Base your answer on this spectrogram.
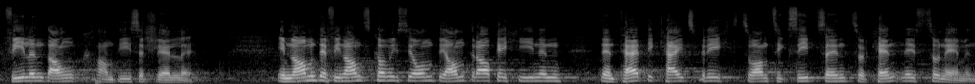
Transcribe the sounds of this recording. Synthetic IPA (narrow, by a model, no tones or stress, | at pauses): fiːləndaŋkʰɑndiːzəʃtɛlə̰ | ɪmnaːməndeːɐɾfinant͡skʰɔmɪsjoːnbəantɾaːɡ̥əɪçiːnənd̥eːntʰɛːtɪçkʰːaɪtt͡sb̥əɾɪçtt͡sv̥ant͡sɪçsiːp̚t͡seːnt͡suːkʰɛntnɪst͡suneːmə̰n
